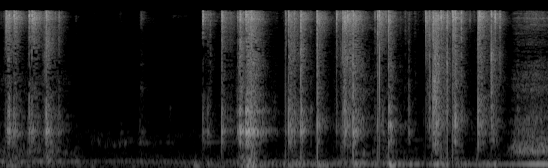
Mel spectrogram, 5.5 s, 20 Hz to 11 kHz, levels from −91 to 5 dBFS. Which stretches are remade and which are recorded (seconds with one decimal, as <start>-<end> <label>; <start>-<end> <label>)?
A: 0.0-5.5 recorded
